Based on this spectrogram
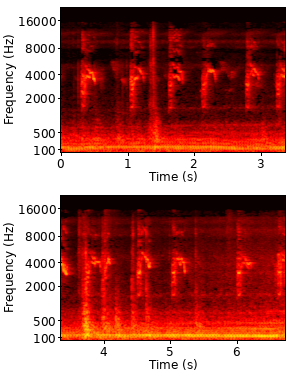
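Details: Tame sparrow giving rhythmic, high, sharply inflected chirps about three per second, steady and repetitive, over a strong low mechanical hum.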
